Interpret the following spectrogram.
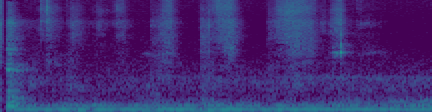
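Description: Faint soft swishes of a paintbrush stroking over a painted wooden bed-frame panel, about two a second, over a steady low hum.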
